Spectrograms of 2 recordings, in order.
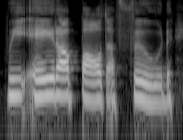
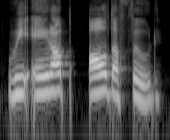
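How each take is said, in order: First: The words run smoothly together with a soft flap. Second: The words are said separately with breaks between them. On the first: The speaker calls it right. "부드럽게 연결하면서 가볍게 된 소리가 날 수 있게" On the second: The speaker calls it wrong. "이러면 또 끊어지는 느낌이 들기 때문에"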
